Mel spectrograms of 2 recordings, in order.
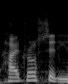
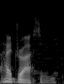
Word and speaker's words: Hydrocity: city zone video and he pronounced it hydro city zone whereas i pronounce it hydrosity that was one of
